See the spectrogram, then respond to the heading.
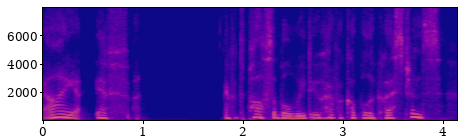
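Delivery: very calm, quiet, soft-spoken voice. Playing Winnie, speaking to those offering a blessing, very calm and quiet. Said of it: "very calmly and very quietly".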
